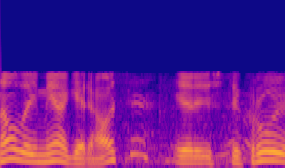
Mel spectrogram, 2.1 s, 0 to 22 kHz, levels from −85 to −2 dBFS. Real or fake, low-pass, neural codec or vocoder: real; 3.6 kHz; none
